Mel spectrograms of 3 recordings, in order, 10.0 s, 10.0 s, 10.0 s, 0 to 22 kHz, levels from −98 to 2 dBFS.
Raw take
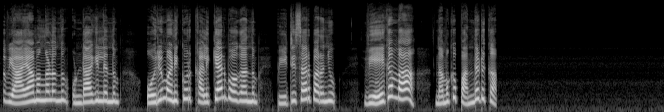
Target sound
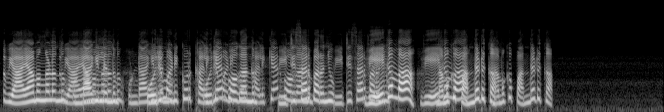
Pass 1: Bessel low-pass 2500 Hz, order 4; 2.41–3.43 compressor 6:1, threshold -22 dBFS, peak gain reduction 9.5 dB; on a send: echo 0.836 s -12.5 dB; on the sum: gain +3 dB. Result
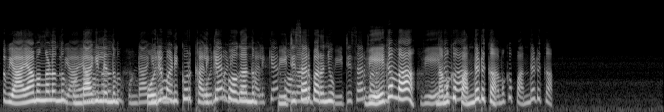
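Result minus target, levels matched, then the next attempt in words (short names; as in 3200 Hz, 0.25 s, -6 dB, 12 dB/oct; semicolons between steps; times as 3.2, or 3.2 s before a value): echo-to-direct -7 dB
Bessel low-pass 2500 Hz, order 4; 2.41–3.43 compressor 6:1, threshold -22 dBFS, peak gain reduction 9.5 dB; on a send: echo 0.836 s -5.5 dB; on the sum: gain +3 dB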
